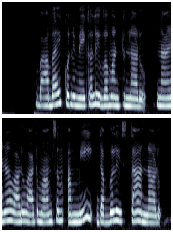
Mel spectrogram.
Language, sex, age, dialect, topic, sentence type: Telugu, female, 25-30, Telangana, agriculture, statement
